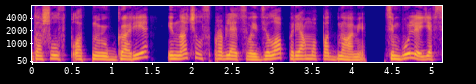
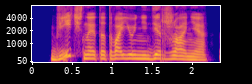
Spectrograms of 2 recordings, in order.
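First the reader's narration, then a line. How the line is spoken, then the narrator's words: Grumbling. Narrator (Russian): заворчал второй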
